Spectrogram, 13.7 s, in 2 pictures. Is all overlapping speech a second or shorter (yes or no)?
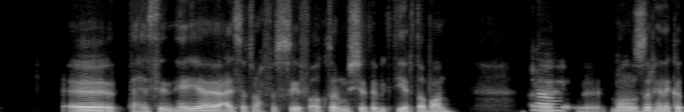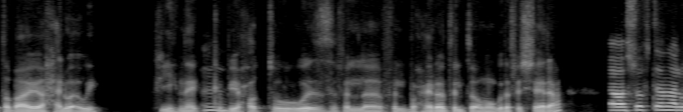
yes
